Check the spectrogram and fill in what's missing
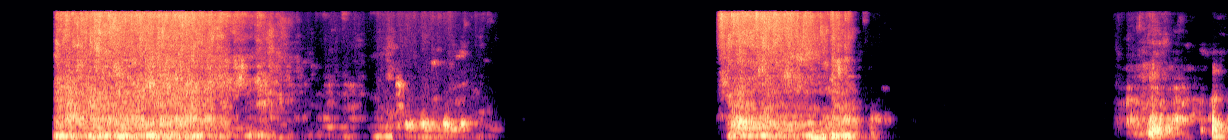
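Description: Food being rinsed under a running kitchen tap before going into a pressure cooker, the water rushing loudly in two long bursts with a pause between and a brief third splash at the end.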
